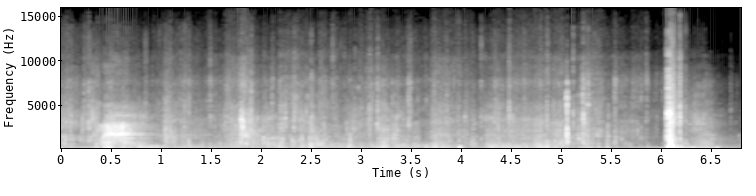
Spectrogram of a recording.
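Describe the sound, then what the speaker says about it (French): A shotgun shot rings out during a September goose hunt in Minnesota, a single sharp loud blast near the end, after scattered quieter outdoor rustling and thumps with no talk. "pourtant j'ai vu le coup de fusil dedans"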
